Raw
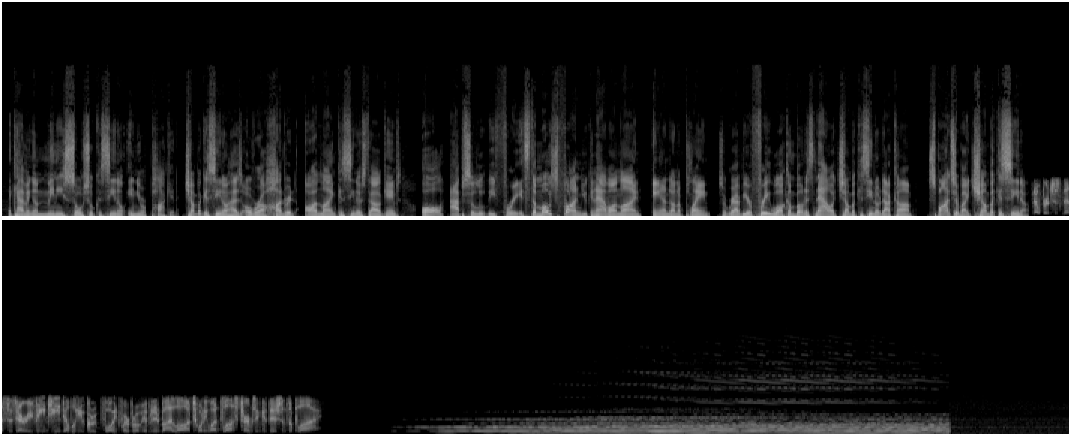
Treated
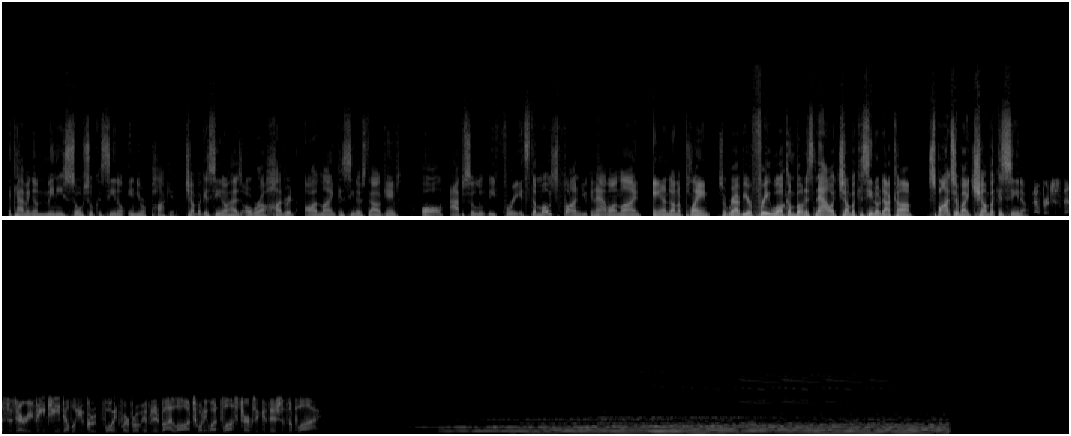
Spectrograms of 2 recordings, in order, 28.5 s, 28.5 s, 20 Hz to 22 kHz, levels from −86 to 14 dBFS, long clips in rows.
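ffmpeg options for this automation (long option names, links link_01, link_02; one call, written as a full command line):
ffmpeg -i in.wav -af "volume=-10dB,afade=type=in:start_time=8.03:duration=1.19:silence=0.354813,afade=type=out:start_time=12.91:duration=0.66:silence=0.398107" out.wav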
